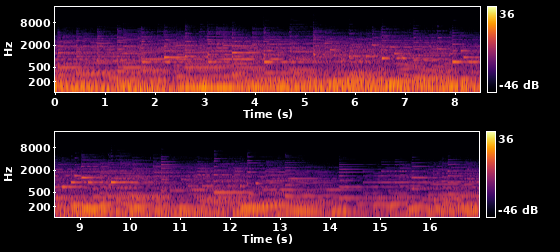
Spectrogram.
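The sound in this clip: Solo classical piano playing a notoriously difficult concert work: dense, rapid cascades of many notes ring together at a steady, full loudness, easing slightly near the end, with no voices.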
